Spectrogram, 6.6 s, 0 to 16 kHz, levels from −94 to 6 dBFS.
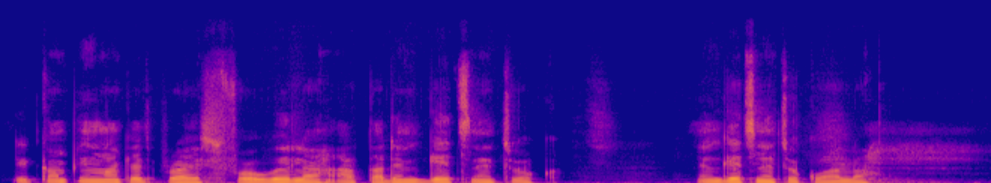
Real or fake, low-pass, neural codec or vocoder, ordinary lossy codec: fake; 14.4 kHz; vocoder, 44.1 kHz, 128 mel bands every 512 samples, BigVGAN v2; none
